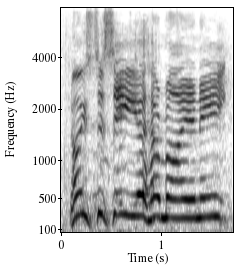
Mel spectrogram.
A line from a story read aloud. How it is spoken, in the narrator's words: Hagrid said loudly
